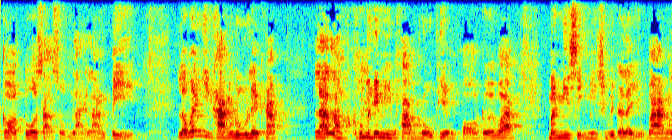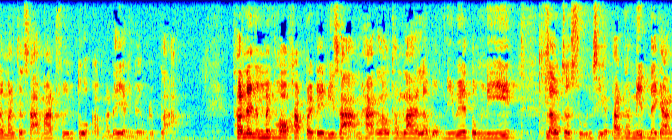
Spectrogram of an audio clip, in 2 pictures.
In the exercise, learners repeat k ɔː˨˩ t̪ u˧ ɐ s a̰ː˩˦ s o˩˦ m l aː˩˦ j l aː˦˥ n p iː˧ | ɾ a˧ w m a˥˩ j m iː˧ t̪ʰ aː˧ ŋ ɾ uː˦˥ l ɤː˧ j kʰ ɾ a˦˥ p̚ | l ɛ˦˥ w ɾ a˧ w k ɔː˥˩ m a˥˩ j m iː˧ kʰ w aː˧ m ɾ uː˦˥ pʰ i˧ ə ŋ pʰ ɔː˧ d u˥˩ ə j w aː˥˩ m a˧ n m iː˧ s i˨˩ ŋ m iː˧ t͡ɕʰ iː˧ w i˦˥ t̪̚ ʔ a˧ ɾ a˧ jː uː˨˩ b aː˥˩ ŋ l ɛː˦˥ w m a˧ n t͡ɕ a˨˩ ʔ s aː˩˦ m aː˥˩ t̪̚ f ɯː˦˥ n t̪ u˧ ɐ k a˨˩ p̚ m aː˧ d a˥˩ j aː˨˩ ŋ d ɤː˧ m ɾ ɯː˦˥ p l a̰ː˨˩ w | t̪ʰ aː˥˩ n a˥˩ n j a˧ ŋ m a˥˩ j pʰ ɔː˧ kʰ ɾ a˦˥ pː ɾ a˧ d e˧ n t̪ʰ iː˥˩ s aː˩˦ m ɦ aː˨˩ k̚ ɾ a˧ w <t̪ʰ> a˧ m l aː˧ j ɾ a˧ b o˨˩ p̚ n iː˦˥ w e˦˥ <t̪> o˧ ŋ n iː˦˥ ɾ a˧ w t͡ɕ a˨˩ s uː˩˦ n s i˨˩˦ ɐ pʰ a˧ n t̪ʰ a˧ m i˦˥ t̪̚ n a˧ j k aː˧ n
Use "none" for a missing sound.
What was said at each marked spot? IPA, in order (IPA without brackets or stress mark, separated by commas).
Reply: t̪ʰ, t̪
